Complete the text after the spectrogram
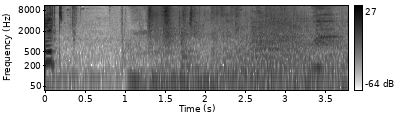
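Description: A heavy metal door grinds and rumbles open.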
